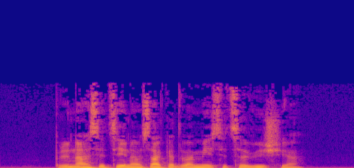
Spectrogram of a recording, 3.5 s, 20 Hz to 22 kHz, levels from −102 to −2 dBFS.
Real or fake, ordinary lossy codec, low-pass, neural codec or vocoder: real; MP3, 48 kbps; 19.8 kHz; none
